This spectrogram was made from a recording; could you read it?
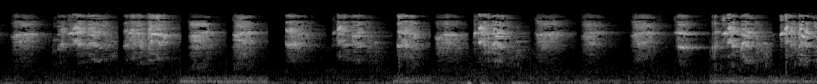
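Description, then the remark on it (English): A pet bird named Ari screams over and over, loud harsh shrill squawks repeating in a fast, steady rhythm for several seconds with no one talking, screaming because he wants attention and food. “And if he doesn't get it, he screams.”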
